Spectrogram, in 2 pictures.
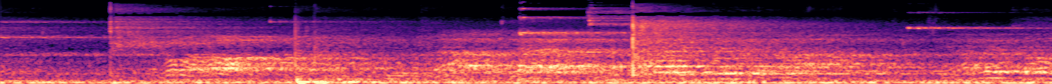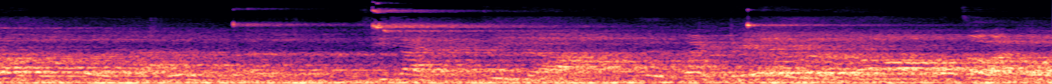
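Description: Several basketballs bouncing on a court floor in repeated irregular thuds, with one sharp louder impact about a second and a half in and scattered short high squeaks, under players' voices.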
